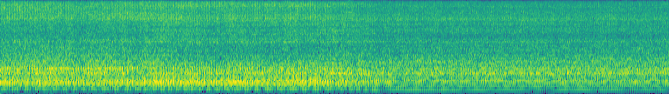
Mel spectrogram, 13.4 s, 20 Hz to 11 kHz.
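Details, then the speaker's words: MXR3500 petrol inverter suitcase generator under changing load: even buzzing drone that smoothly changes speed and settles as load comes on, revs following power draw instead of jumping to maximum; no misses or knocks; normal running. "did you hear it ramping up the uh Power as the gear went to pool power it didn't just jump straight up to maximum revs actually followed the all the curve of the Empower draw"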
